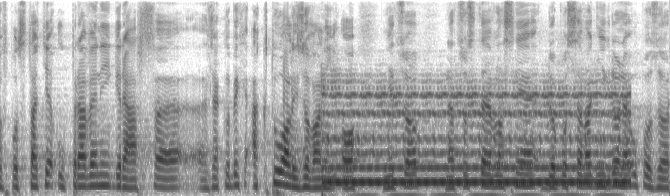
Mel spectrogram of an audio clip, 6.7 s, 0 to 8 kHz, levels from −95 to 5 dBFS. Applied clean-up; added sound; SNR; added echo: none; Organ; -5 dB; none.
